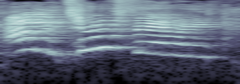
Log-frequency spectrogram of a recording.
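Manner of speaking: put-on high, drawn-out little girl. Little girl showing off her costume, high proud child voice.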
